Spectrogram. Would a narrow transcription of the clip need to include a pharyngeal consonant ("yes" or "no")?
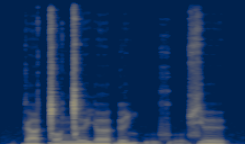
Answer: no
